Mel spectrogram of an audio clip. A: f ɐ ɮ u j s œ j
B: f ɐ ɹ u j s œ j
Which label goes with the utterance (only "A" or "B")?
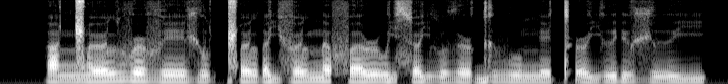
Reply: B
